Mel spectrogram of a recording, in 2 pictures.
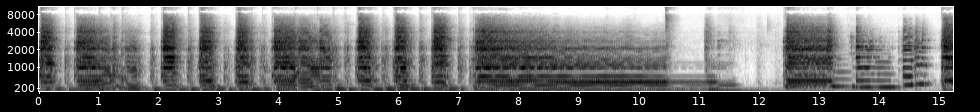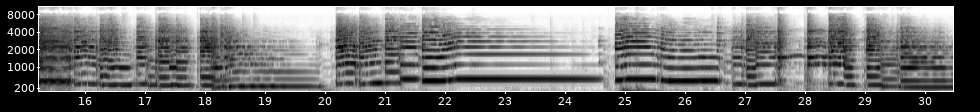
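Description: Gibson Les Paul electric guitar played through a plexi-style Marshall valve amp driven for saturation, its level brought down to home volume by a volume box in the effects loop. Rhythmic chopped chords for the first seven seconds and one chord left ringing, then single-note lead lines with string bends and a long held bent note, ending on a sustained note.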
